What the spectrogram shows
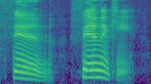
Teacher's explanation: we're going to put the syllable stress on the first sound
